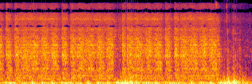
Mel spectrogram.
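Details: Truck on its first start attempt after new spark plugs and a replaced fuel filter, with a fuel line repair kit fitted at a stripped filter bolt: uneven low cranking rumble that never catches into a firing rhythm, so it cranks but won't start.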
